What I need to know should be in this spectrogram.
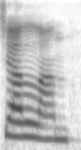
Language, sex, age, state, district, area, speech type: Kashmiri, female, 18-30, Jammu and Kashmir, Kulgam, rural, read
